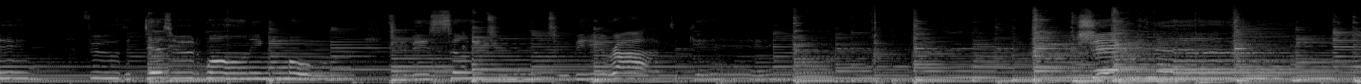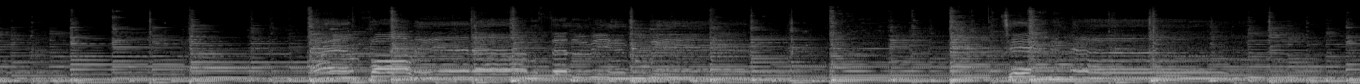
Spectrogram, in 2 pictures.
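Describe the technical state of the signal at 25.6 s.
At 25.6 s the signal carries mains buzz, which runs from 19.09 s to 26.14 s. Sharp switching spikes from the 50 Hz supply leak into the audio path twice per cycle. That puts a dense stack of harmonics of 50 Hz on the sound, reaching up into the kilohertz range. The result is a steady, raspy buzz under the sound. It sits well below the main signal, at about 30 dB down.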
